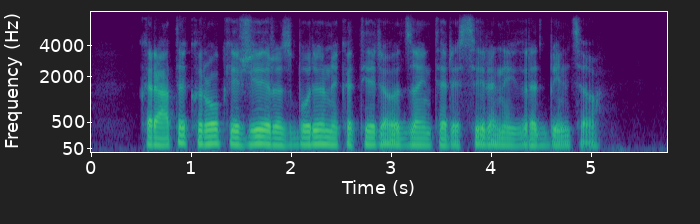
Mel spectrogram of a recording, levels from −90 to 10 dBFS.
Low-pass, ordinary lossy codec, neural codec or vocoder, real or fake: 7.2 kHz; Opus, 24 kbps; codec, 16 kHz, 2 kbps, FunCodec, trained on Chinese and English, 25 frames a second; fake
